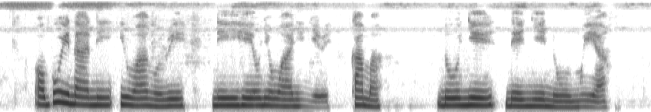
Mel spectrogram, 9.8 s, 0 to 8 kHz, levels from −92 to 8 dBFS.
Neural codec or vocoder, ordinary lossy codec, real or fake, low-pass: none; none; real; 7.2 kHz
